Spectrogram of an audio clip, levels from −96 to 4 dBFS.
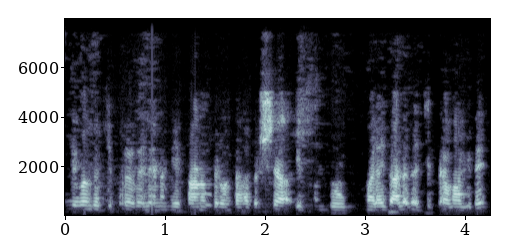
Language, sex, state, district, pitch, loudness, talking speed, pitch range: Kannada, male, Karnataka, Dharwad, 130 Hz, -18 LUFS, 115 wpm, 125-140 Hz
